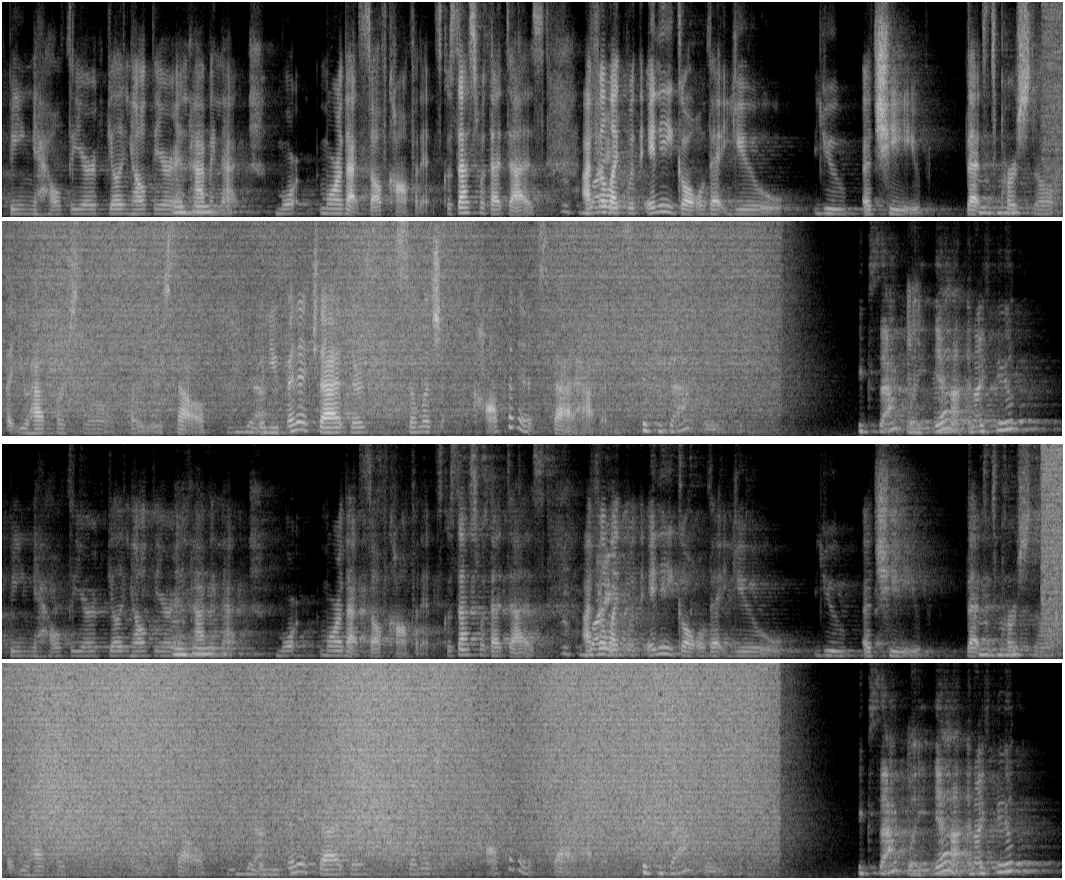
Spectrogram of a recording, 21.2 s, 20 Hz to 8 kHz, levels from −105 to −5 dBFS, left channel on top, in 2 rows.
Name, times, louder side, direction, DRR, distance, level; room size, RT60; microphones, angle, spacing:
voice 1, 0.0-6.2 6.4-7.8 8.1-9.2 9.7-15.1 15.3-16.8 19.7-20.1, left 8 dB, 60° left, 13 dB, 0.6 m, -37 dB
voice 2, 1.7-2.1 5.6-6.2 9.8-10.2 12.9-13.3 17.0-17.9 19.2-20.7, equal, 5° right, 0 dB, 1.1 m, -41 dB
sound 1, 10.4-18.4, right 9 dB, 50° right, 0.8 m, -32 dB
23.0 x 19.5 x 3.0 m, 1.2 s
head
